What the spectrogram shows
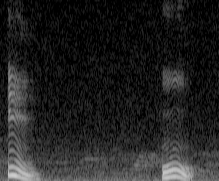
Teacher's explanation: U is you can clearly see and feel is a rounded vowel, whereas E is not a rounded vowel. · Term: roundedness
